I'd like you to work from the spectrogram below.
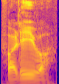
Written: faliva

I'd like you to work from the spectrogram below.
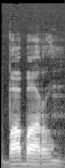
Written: babaron

